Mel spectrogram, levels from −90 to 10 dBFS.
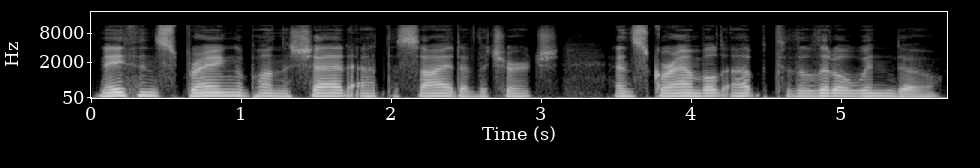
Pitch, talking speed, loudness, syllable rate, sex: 130 Hz, 190 wpm, -18 LUFS, 4.4 syllables/s, male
